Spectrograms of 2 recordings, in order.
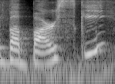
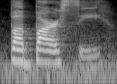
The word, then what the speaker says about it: Babarsi: is actually hungarian and most people will say babarski almost like it's polish but it's not babarski my poor kids are always um correcting teachers and whatever so the correct pronunciation is babarsi so forget all those weird consonants at the end it's just like an sy it would be like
